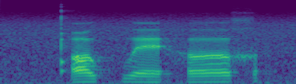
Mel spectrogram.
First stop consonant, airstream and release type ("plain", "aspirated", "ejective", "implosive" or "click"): ejective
